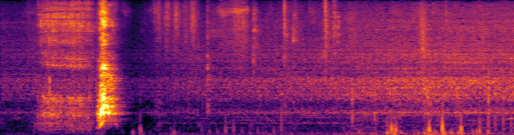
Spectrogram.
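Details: French Bulldog barking on command in a bathroom before a bath: one short, loud bark after a softer grumble, then quiet with a man's voice and small knocks.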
